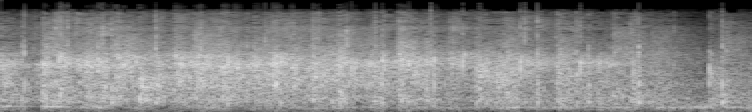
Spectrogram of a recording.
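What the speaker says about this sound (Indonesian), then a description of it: "berikan aplaus dulu untuk" A classroom group applauds, a dense, even wash of many hands clapping up close that tapers off toward the end.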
